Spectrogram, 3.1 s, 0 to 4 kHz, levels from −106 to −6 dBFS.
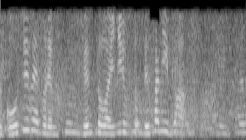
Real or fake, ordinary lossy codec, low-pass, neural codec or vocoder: fake; MP3, 32 kbps; 3.6 kHz; codec, 24 kHz, 0.9 kbps, WavTokenizer, medium speech release version 2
